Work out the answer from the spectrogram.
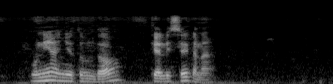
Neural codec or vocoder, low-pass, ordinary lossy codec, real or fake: none; 9.9 kHz; Opus, 24 kbps; real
